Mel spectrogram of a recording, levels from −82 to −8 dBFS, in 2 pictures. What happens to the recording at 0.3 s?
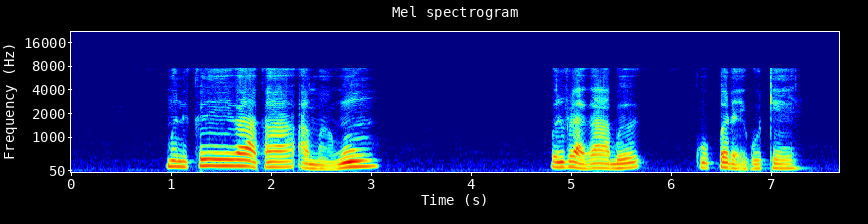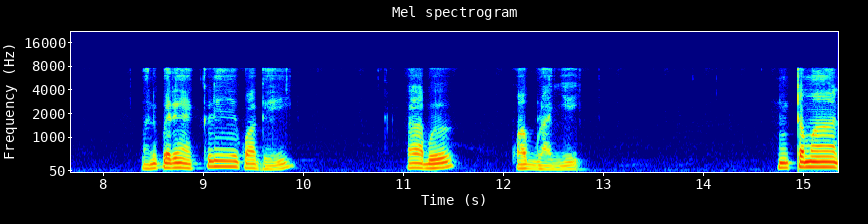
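The speech at 0.3 s is coded as 4-bit ADPCM compression, which runs through the whole clip rather than starting at that moment. Each sample is stored only as a coarse 4-bit step from a predicted value, with the step size adapting as it goes. The damage is heavy: a gritty hiss rides every loud syllable, consonant attacks smear, and nothing is present above 7.7 kHz, which fits a roughly 16 kHz, 64 kbps stream.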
